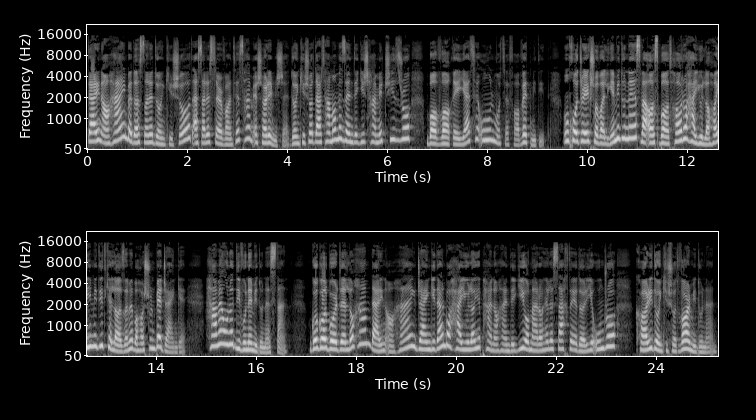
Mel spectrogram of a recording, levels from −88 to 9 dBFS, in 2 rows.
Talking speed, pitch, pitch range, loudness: 155 wpm, 250 Hz, 210-295 Hz, -15 LUFS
